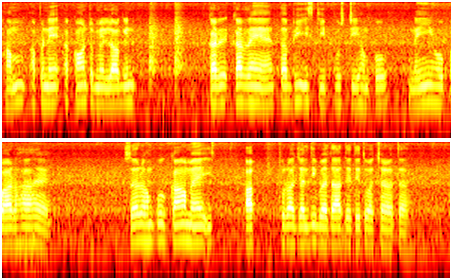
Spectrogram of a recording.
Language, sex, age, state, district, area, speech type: Urdu, male, 18-30, Bihar, Madhubani, rural, spontaneous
